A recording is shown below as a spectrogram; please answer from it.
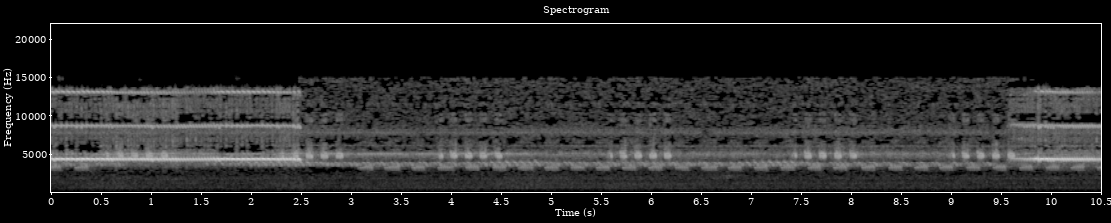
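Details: Insects: a loud, shrill, continuous high trill for two seconds, then several seconds of quieter, rhythmic high chirps in short clustered bursts, before the loud trill returns near the end.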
